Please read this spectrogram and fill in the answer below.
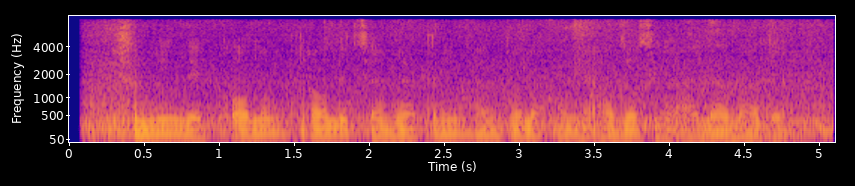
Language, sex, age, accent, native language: Uzbek, male, 18-24, Surxondaryo, Uzbek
